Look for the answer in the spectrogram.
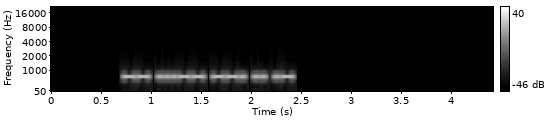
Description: Morse code, heard as a keyed tone, about 34 wpm, 700 Hz. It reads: M3GIA
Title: DXCC-100 Call Signs - 5 Characters - Repeated 2x - 35wpm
